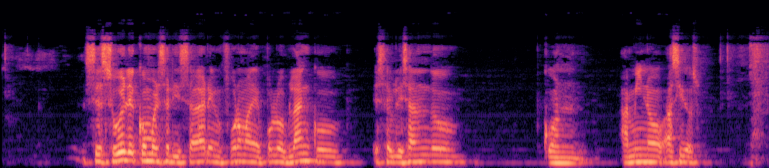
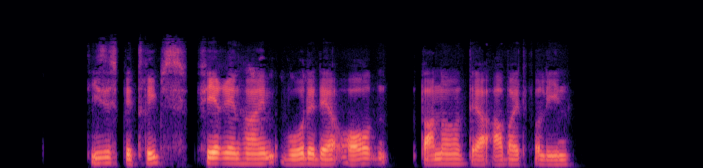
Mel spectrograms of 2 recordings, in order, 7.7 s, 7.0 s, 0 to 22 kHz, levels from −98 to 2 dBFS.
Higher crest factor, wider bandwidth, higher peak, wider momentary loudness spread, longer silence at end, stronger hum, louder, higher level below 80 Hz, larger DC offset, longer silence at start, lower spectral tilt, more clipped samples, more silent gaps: about the same, 18 dB vs 20 dB; first, 9.6 kHz vs 8.2 kHz; first, -2 dBFS vs -8 dBFS; first, 16 LU vs 10 LU; second, 0 s vs 1.35 s; neither; first, -19 LUFS vs -26 LUFS; first, -60 dBFS vs -68 dBFS; neither; about the same, 0.85 s vs 0.9 s; second, -4 dB/octave vs -6 dB/octave; neither; neither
